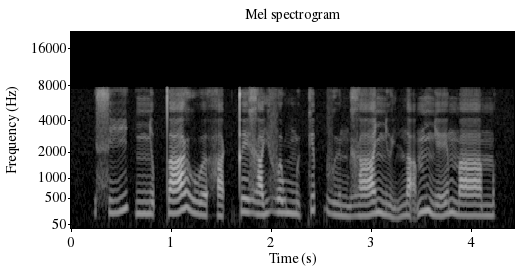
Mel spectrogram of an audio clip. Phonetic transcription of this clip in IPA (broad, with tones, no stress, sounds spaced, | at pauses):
s i˨˦ | ɲ ə˨˩ p̚ t̪ aː˨˦ ɣ u˨˩ ə̯ h a˨˩ k̚ t̪ e˧ ɣ a˨˦ j v ə˧ w m ɨ˧˩ k e˦˥ p̚ v ɨ˨˩ n ɣ aː˨˦ ɲ ɨ˧˩ j n a̰˧˥ m ɲ e˨˦ m a˧ m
